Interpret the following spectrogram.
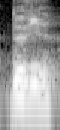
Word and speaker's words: Deville: How do I pronounce the L's? That's what I always have trouble with. I can't even do it. Deville. Yeah, you've got it. Yeah, I thought it was a softer L.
